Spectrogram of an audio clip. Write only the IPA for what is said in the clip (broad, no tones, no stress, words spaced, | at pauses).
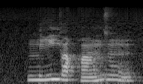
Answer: nijʊ qõnzũ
